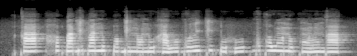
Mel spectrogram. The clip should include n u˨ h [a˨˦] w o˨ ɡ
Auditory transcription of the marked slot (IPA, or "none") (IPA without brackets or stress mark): a˨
